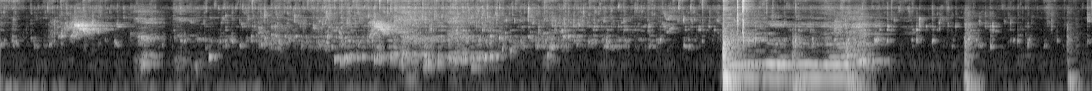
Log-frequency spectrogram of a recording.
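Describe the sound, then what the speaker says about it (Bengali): Boiled noodles rinsed in cold water for a village-style vegetable noodle dish: quiet drips and trickles, then a short burst of running water and splashing midway, with faint background sounds around it. "নুডলস গুলা চুলা থেকে নামানোর পরে কিন্তু হালকা একটু ঠান্ডা পানিতে ধুয়ে নিতে হইব,"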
